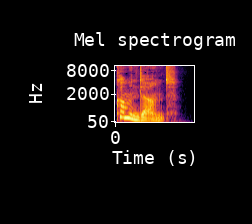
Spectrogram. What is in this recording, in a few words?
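"commandant", English, British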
